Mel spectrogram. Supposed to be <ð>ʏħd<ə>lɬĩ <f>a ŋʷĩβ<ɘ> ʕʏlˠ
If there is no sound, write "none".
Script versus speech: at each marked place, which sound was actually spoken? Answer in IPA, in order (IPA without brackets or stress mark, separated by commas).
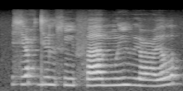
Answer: z, ʉ, f, ʉ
